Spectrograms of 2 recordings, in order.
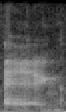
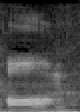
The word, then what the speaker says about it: Aang: Like the main character's name was Aang, like Boomerang, and they called him like Ong.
